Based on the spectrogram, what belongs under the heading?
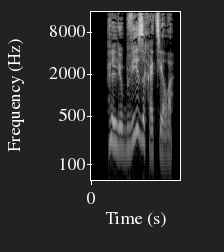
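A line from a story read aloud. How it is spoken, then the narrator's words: Growl through clenched teeth. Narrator (Russian): прорычал, стиснув зубы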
